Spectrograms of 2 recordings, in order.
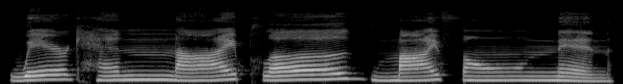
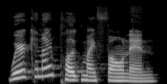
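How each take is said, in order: First: The sentence is said slowly and carefully. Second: The sentence is said quickly and naturally.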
